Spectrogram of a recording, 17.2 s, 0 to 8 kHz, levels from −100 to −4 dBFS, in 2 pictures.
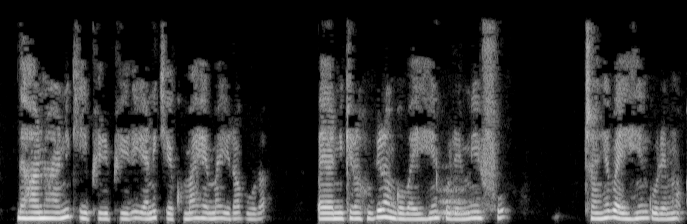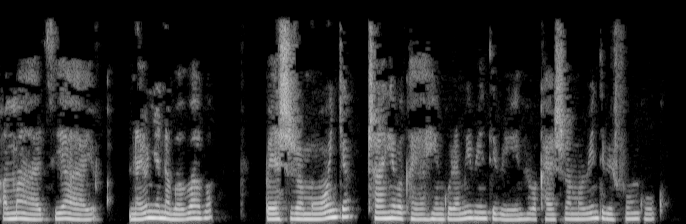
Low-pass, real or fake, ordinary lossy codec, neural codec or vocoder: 7.2 kHz; real; MP3, 32 kbps; none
